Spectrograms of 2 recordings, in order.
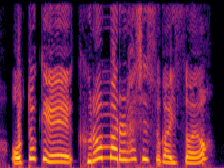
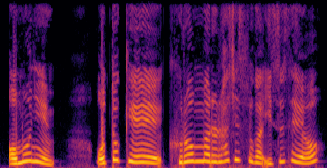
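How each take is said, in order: First: Very high, loud indignant question; outraged. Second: High-pitched, hurt disbelief; shocked protest. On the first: Daughter-in-law boiling over at mother-in-law's demand, outraged. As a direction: fire back in disbelief and fury. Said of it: "참을 수 없는 분노가 치미는". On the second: Daughter-in-law reacting to mother-in-law's cruel words, shocked. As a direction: appeal to her in dismay, voice raised in pitch. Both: Acted.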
